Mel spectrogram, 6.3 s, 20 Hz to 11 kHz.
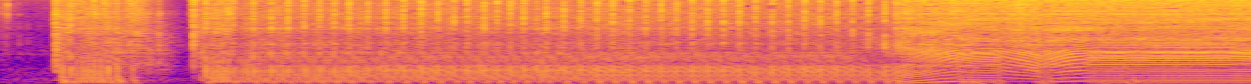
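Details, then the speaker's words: McCulloch Eager Beaver 2.0 chainsaw after rebuild, mixture leaned half a turn from rich and idle speed screw turned up, spark arrestor plate loose: pull-start, raspy high rev, then settles into a steady, even two-stroke idle. "a little more just turning the idle speed up with the world's tiny"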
